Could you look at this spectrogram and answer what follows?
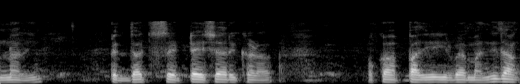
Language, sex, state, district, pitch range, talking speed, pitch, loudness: Telugu, male, Telangana, Nalgonda, 110-120 Hz, 150 wpm, 110 Hz, -19 LUFS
